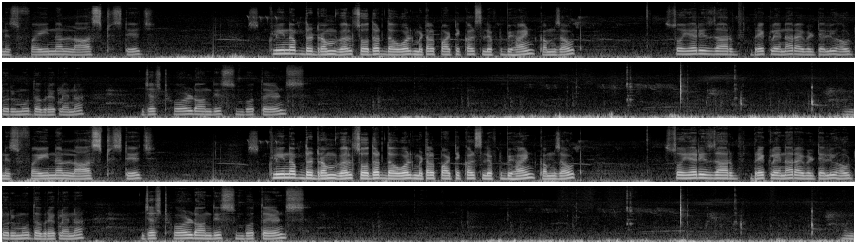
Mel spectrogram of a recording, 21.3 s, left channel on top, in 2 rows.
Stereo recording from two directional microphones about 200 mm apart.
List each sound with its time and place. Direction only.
0.0 s speech: 25° right (ahead or behind)
3.1 s speech: 20° right (ahead or behind)
8.3 s speech: 25° right (ahead or behind)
